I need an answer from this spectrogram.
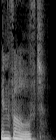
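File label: "involved", British English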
